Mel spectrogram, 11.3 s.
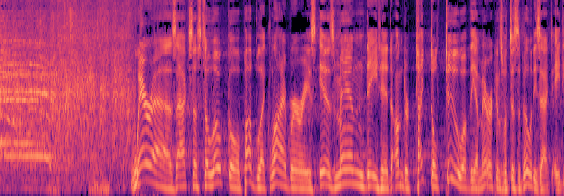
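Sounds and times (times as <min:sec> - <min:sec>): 
high whoop or whistle: 0:00.0 - 0:01.2
audience clapping hands: 0:00.0 - 0:03.1
speech: 0:02.6 - 0:11.2.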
